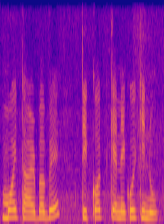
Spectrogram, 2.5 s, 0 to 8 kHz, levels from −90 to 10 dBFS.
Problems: none marked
